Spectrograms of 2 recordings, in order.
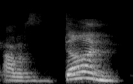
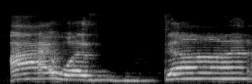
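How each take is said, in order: First: Said in the usual way. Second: Louder, higher repeat, leaning on done; emphatic repeat. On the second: Real, not acted. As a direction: hit done hard the second time. Retelling breaking down in hospital.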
